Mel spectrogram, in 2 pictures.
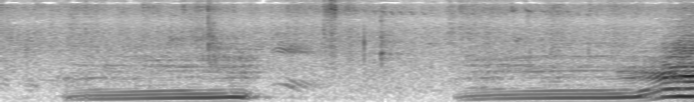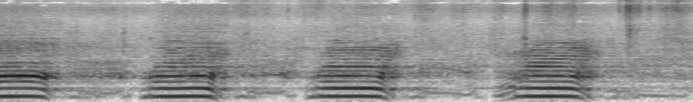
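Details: Hereford cattle at a beef week open day in Longford, mooing in loud, deep, harmonic-rich calls: a long low moo, then a rising moo followed by three more strong moos at roughly one-second intervals.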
